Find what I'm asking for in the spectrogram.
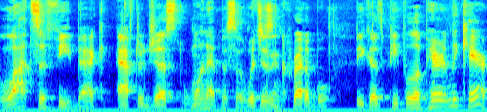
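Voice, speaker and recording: Man talking at a fairly quick pace over noticeable background noise. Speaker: podcast host. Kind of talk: casual chat. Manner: fast.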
